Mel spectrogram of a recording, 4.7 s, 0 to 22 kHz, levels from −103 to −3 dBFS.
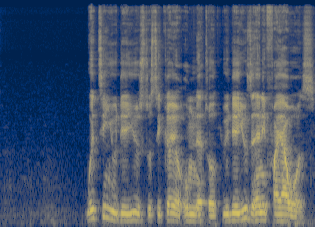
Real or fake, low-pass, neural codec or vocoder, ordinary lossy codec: fake; none; vocoder, 48 kHz, 128 mel bands, Vocos; none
